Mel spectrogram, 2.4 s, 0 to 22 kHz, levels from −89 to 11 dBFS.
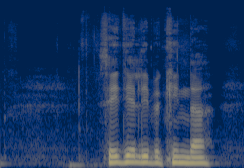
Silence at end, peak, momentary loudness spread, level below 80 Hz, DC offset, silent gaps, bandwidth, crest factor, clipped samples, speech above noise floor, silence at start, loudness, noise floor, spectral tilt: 0.35 s; -12 dBFS; 9 LU; -60 dBFS; under 0.1%; none; 14.5 kHz; 16 dB; under 0.1%; 36 dB; 0.7 s; -27 LUFS; -61 dBFS; -7.5 dB/octave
